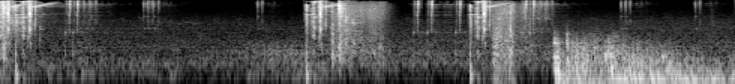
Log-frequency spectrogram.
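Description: Short menu clicks and beeps sound in a video game.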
